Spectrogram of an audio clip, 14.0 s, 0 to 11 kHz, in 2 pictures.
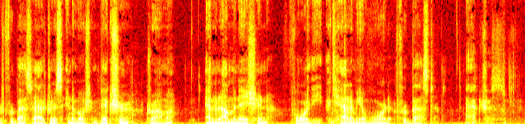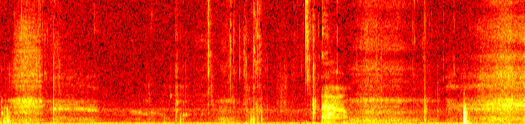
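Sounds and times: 
speech: 0.0s - 7.4s
person sipping tea: 6.7s - 13.4s.

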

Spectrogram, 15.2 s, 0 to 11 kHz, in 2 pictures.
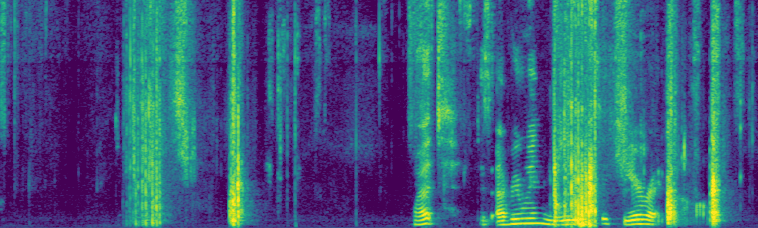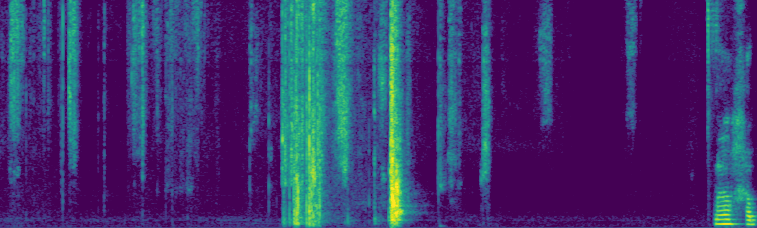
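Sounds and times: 
oracle cards being shuffled: 1.2s - 3.7s, 5.5s - 12.5s
speech: 4.1s - 6.8s, 14.8s - 15.1s.

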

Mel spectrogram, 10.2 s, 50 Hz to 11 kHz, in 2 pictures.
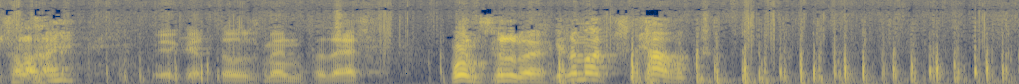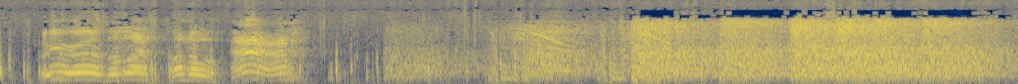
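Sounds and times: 
speech: 0.0s - 3.8s, 5.3s - 6.8s
gunfire in a shootout in an old-time Western radio drama: 7.0s - 10.1s.

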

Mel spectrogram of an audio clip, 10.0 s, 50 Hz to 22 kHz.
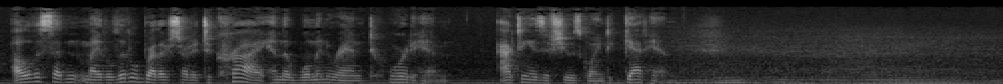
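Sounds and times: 
speech: 0.1s - 7.2s
heavy truck engine revving: 6.5s - 10.0s.

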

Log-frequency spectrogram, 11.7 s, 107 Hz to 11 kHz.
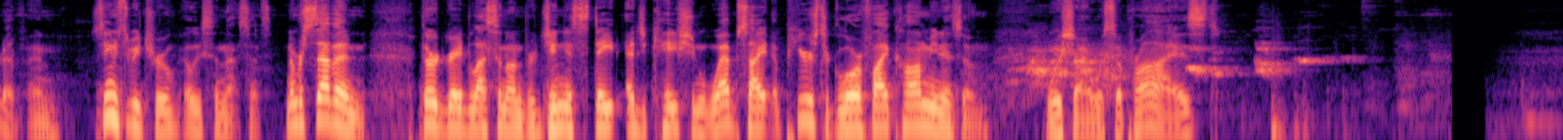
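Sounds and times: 
speech: 0.0s - 9.8s
small dogs whimpering and yipping while playing: 7.6s - 10.9s.

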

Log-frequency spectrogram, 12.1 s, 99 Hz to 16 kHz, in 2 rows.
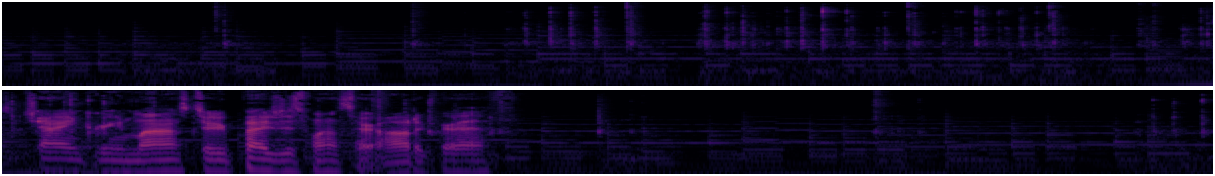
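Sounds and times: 
typing on a computer keyboard: 2.0s - 6.8s, 7.9s - 9.3s, 11.7s - 12.0s
speech: 6.2s - 8.6s.

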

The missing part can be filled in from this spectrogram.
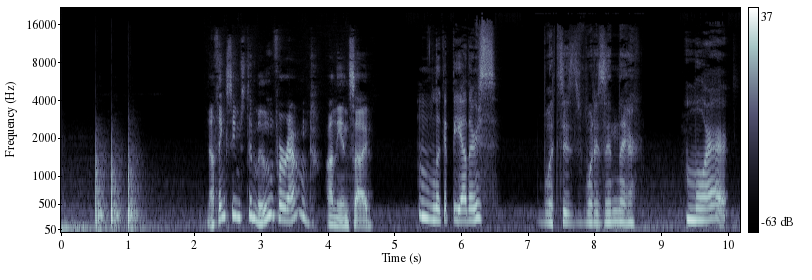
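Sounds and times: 
low hum: 0.0s - 10.1s
knocking on a glass window: 0.5s - 1.3s
speech: 2.2s - 6.6s, 7.2s - 8.8s, 9.4s - 10.1s.

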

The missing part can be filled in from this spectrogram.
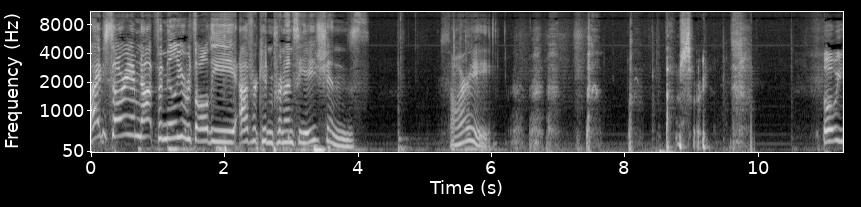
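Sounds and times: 
speech: 0.1s - 4.7s, 5.4s - 7.6s, 8.8s - 9.8s, 11.0s - 11.2s
throaty coughs: 6.3s - 9.9s.

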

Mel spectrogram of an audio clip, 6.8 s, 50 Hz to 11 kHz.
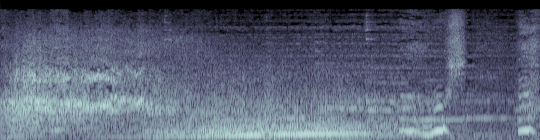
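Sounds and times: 
car tires skidding while swerving past an oncoming truck on Interstate 70: 0.0s - 5.0s
roar of road and car engine: 0.0s - 6.7s.

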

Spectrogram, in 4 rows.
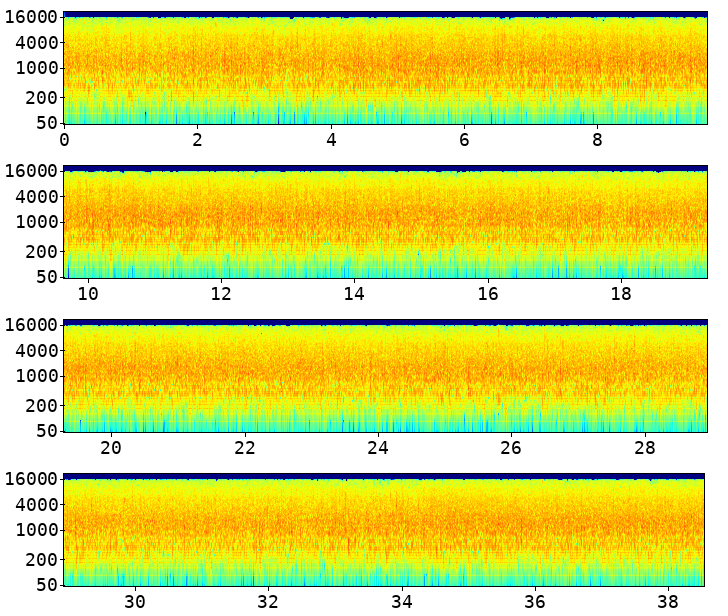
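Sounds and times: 
rain beating against a window: 0.1s - 38.5s.

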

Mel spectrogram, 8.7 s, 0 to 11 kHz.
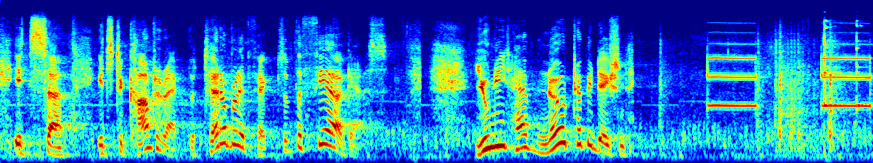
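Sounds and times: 
speech: 0.1s - 6.4s
half-second electronic beeps: 7.1s - 7.6s, 8.2s - 8.7s.

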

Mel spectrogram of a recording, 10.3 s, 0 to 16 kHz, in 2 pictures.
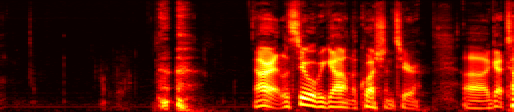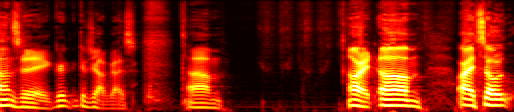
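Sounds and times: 
slurping and swallowing hot coffee: 0.3s - 2.1s
speech: 2.5s - 7.4s, 8.6s - 10.2s.

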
